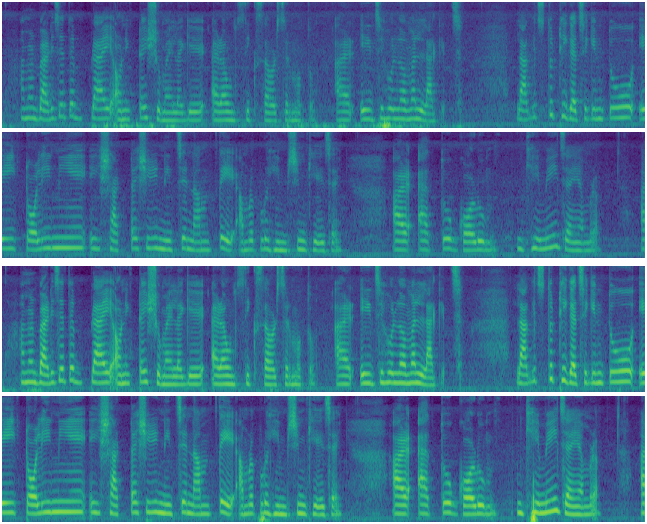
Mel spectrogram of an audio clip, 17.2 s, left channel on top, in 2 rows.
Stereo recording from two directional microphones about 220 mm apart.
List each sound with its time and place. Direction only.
0.2 s a woman's voice: 35° right (ahead or behind)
